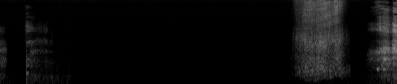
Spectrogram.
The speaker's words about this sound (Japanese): チャックの音かな。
